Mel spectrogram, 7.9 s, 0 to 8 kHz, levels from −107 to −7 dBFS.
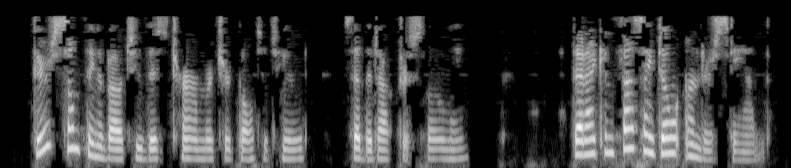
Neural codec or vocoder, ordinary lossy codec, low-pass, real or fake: codec, 16 kHz, 8 kbps, FunCodec, trained on LibriTTS, 25 frames a second; MP3, 24 kbps; 7.2 kHz; fake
